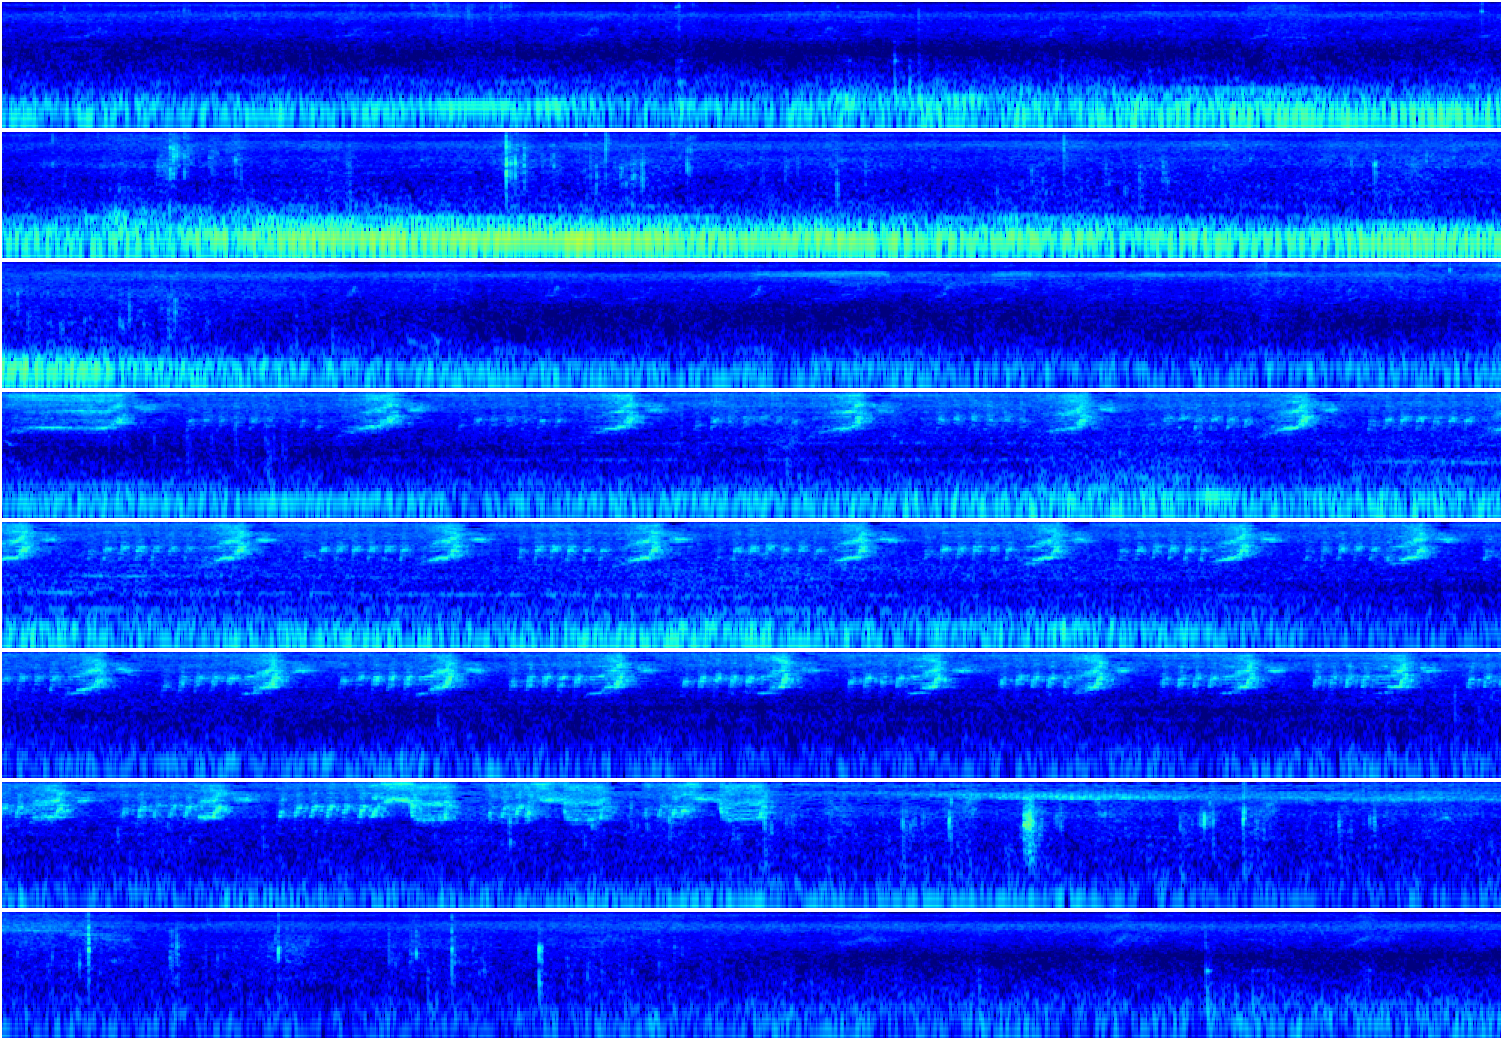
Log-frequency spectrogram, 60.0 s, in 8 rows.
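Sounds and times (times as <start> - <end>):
low background rumble: 0.0 - 18.3.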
